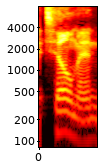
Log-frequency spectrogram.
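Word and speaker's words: Tilghman: I can actually pronounce the name of his high school, which is Paducah Tillman, but Tillman is spelled weird. It's got a GH in there, but I may impress him with that ability to not call it something completely obnoxious.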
